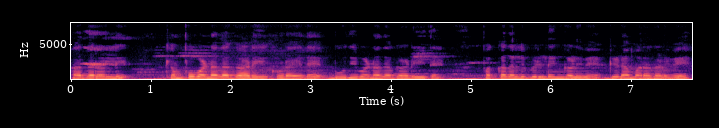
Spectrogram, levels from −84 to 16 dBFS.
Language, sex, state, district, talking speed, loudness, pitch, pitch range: Kannada, female, Karnataka, Bangalore, 115 wpm, -15 LUFS, 220 Hz, 200-235 Hz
